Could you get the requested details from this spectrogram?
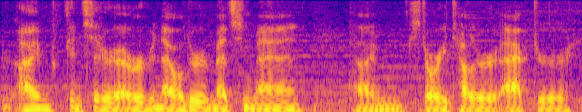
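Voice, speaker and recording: Music plays in the background. The voice keeps a flat, monotone intonation. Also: man. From Canada, First Nations (Saskatchewan reserve roots). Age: 60s. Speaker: urban elder and storyteller. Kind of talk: testimony. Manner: halting.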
